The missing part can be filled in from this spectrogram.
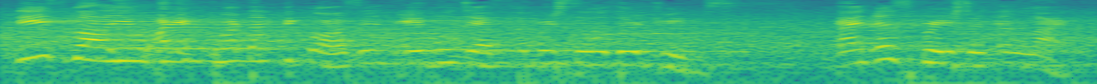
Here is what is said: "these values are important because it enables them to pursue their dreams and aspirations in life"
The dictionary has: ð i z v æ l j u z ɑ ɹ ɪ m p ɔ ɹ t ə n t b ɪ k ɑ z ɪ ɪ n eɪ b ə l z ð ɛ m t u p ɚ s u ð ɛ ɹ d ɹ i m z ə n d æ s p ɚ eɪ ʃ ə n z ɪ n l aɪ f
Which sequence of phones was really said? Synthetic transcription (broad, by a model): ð i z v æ l j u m ɑ ɹ ɪ m p ɔ ɹ t ə n t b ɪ k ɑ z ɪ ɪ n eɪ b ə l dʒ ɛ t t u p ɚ s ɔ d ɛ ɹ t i m s ə n d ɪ s p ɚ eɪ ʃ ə n ɪ n l aɪ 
